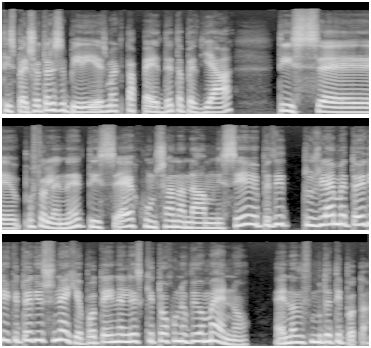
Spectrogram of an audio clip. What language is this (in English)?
Greek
